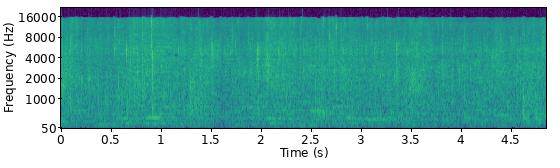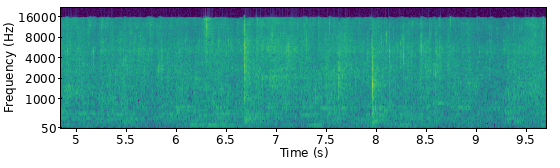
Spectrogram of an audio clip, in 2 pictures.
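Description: Prawn and Malabar spinach curry sizzling and bubbling in a pan while a wooden spatula stirs it, with a few light knocks and scrapes of the spatula against the pan.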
